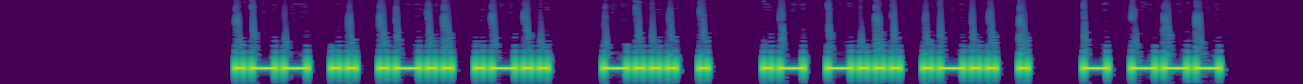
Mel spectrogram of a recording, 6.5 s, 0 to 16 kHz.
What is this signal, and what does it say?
Morse code, heard as a keyed tone, about 30 wpm, 700 Hz. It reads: WILL BE ABLE TO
